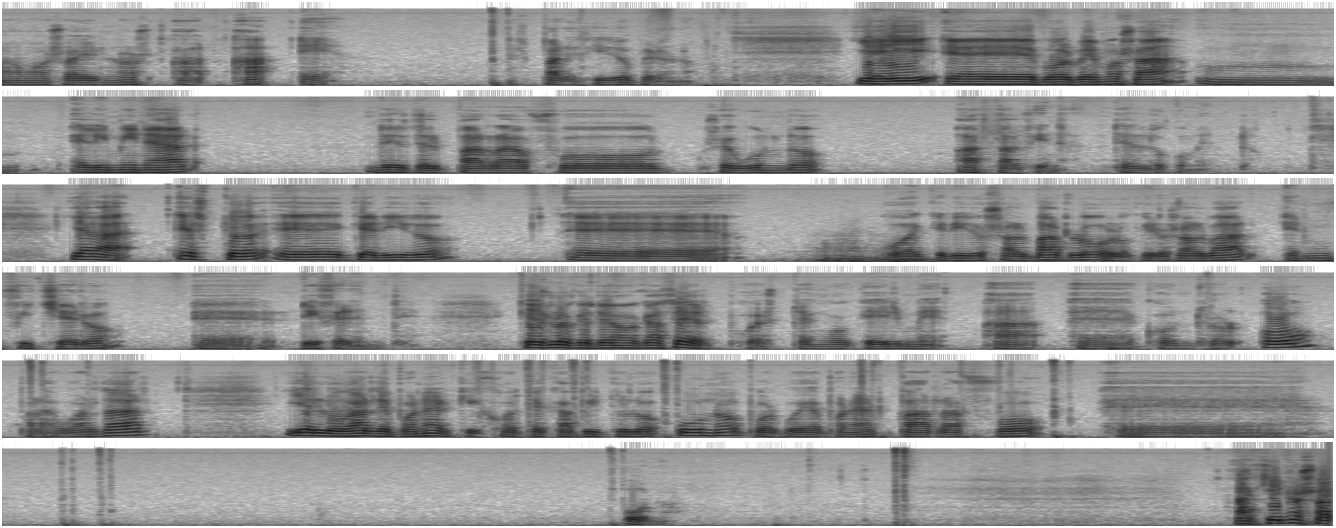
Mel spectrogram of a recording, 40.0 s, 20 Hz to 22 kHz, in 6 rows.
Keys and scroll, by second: 2.5 alt+e, 26.8 ctrl+o, 29.0-32.0 typing, 33.8 typing, 36.3 1, 37.8 Return.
